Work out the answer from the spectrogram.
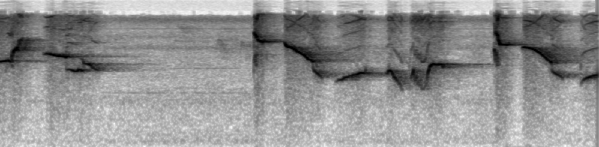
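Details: Master recording of an Oriental magpie-robin, or kacer, used to train songbirds: loud whistled phrases swooping down from high pitch, wavering slurred notes, and a final falling whistle, separated by one short pause.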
